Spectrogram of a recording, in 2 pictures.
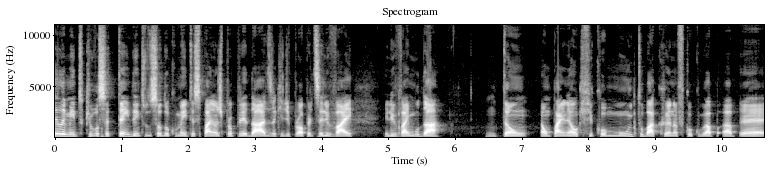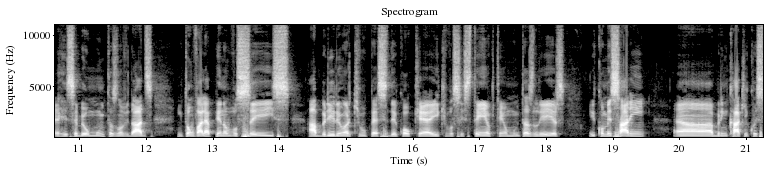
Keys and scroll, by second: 4.8 space.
